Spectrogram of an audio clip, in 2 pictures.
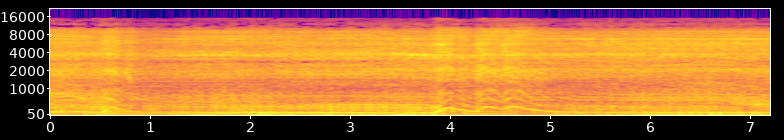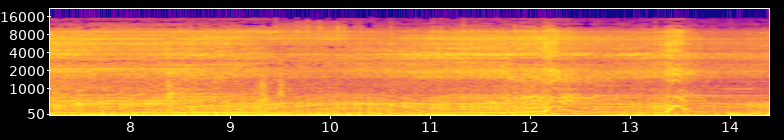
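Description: Small glow-fuel (nitro) engine of a Kyosho Phantom 20EXP 4WD RC car, just started and idling steadily. It gets short throttle blips that rise and fall in pitch, twice about four seconds in and twice more near the end.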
